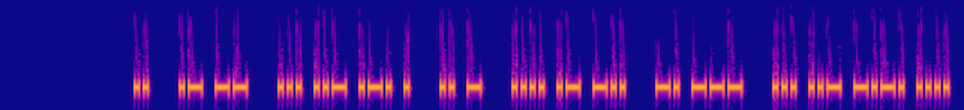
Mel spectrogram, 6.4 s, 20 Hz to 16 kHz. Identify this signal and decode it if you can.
Morse code, heard as a keyed tone, about 40 wpm, 700 Hz. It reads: I AM SURE IT HAD NO SUCH
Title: Sentences from Top 1000 Words - Review Part 6 - 40wpm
